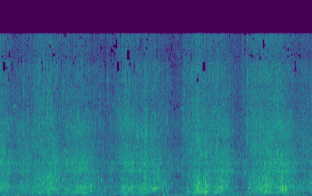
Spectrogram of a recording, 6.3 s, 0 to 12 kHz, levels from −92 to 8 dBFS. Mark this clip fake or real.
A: real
